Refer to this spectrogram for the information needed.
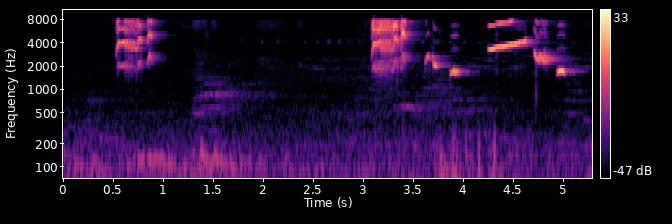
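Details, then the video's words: Kacer, or Oriental magpie-robin, singing a 'full isian' master song: harsh buzzy chatter, a low warbled phrase, then clear descending and rising whistled notes in quick succession. "kacer gacor full isian MEWAH NARUNG‼️Auto NGOBRA BUKA EKOR - Ampuh Bikin Kacer Cepat Gacor‼️"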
